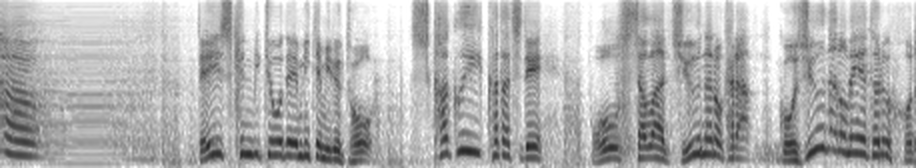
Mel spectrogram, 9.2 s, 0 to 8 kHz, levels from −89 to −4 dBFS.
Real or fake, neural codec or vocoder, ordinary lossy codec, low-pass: fake; codec, 16 kHz, about 1 kbps, DyCAST, with the encoder's durations; none; none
